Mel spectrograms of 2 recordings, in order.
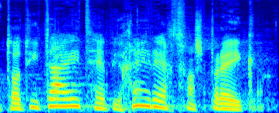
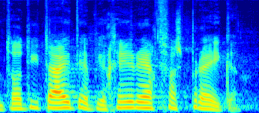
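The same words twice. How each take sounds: First: "geen" punched with a fall; stress on geen. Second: "tijd" weighted with a fall; stress on tijd. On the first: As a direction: lean on "geen", rest plain. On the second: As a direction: lean on "tijd", rest plain. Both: Real, not acted. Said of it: "repeated line, stress moved".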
